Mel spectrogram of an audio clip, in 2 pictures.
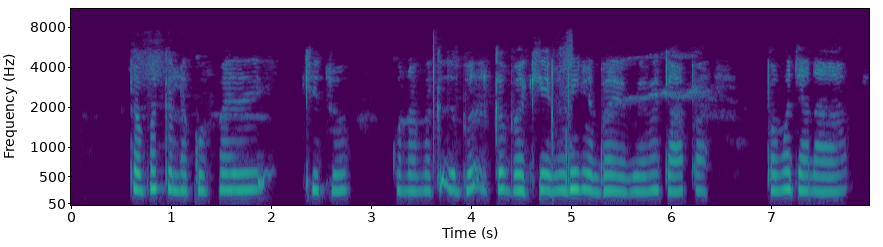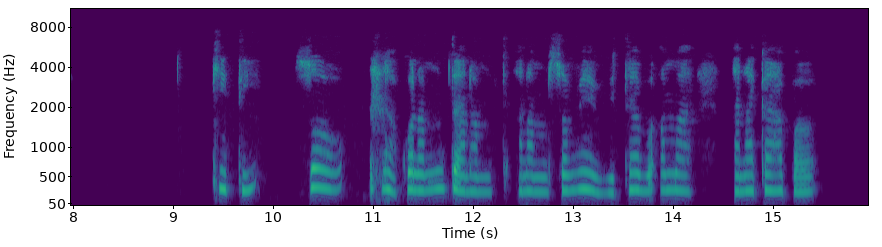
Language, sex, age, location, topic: Swahili, female, 36-49, Wajir, education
